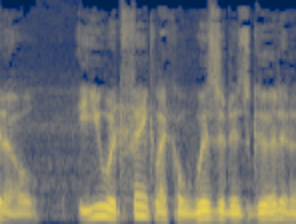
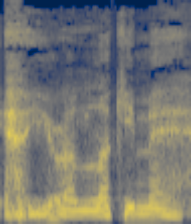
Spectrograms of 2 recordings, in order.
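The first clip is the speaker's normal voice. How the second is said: put-on lower, gruff old-timer compliment; low old man voice; 7 semitones lower than usual. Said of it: "They say".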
